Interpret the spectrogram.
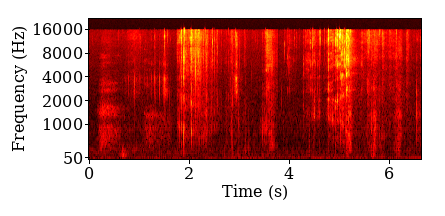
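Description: A person biting and chewing crunchy potato chips: irregular crisp crunches, loudest about five seconds in.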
